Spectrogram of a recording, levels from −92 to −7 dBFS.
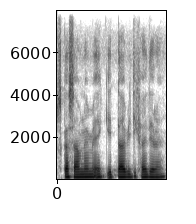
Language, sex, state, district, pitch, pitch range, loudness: Hindi, male, Arunachal Pradesh, Longding, 125 Hz, 120-130 Hz, -15 LUFS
